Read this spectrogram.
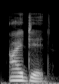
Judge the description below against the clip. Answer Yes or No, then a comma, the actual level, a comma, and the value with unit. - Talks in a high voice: No, medium, 165 Hz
